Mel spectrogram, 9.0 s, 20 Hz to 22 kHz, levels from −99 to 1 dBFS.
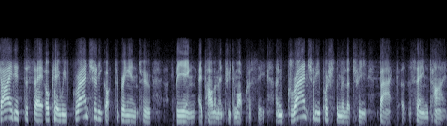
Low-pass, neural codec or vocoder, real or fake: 7.2 kHz; none; real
